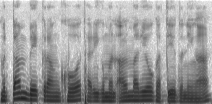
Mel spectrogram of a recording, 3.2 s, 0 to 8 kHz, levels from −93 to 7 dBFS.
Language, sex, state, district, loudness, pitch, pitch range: Garo, male, Meghalaya, West Garo Hills, -13 LUFS, 115 Hz, 105-120 Hz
